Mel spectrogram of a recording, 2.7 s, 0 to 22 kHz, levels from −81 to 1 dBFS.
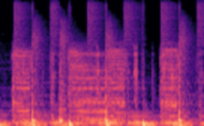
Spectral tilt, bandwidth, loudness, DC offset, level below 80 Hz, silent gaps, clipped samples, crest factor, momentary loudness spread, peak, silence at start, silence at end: -5.5 dB/octave; over 20 kHz; -18 LUFS; under 0.1%; -22 dBFS; none; under 0.1%; 18 dB; 3 LU; 0 dBFS; 0 s; 0 s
